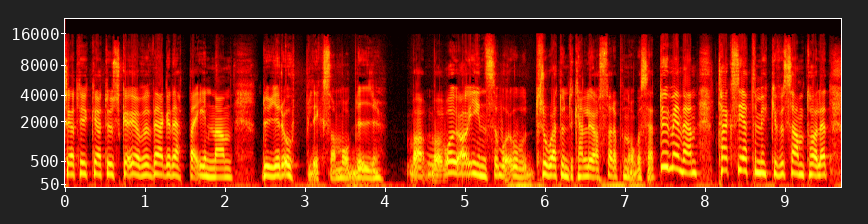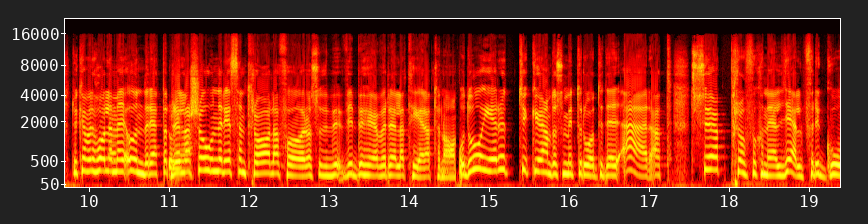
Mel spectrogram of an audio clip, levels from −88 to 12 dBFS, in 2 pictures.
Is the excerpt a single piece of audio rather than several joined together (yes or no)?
no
